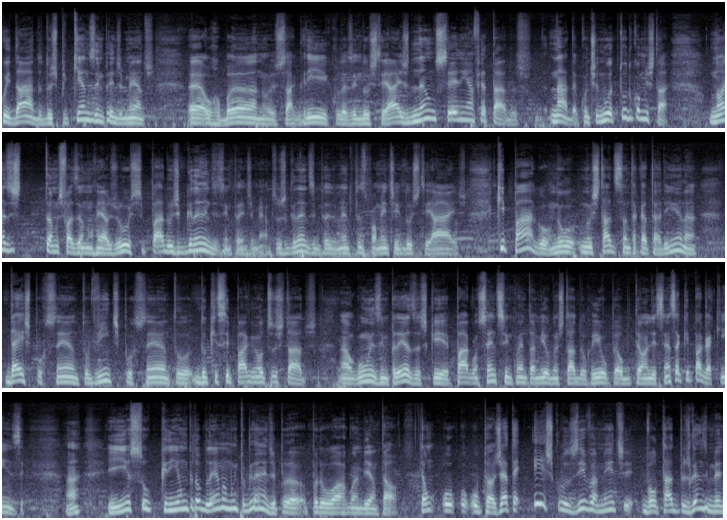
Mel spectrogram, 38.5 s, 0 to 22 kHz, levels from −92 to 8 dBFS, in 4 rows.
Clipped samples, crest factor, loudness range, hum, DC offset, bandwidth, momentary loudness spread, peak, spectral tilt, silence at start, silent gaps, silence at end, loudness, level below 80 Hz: under 0.1%; 18 dB; 3 LU; none; under 0.1%; 16.5 kHz; 7 LU; -2 dBFS; -5.5 dB/octave; 0 s; none; 0 s; -19 LUFS; -40 dBFS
